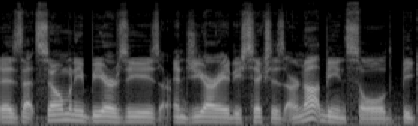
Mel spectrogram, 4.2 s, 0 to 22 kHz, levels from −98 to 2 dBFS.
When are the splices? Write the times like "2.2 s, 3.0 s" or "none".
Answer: 1.6 s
